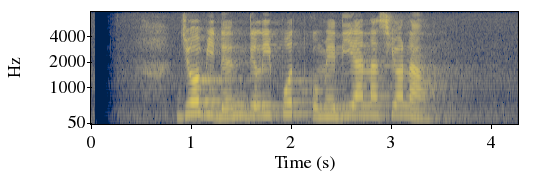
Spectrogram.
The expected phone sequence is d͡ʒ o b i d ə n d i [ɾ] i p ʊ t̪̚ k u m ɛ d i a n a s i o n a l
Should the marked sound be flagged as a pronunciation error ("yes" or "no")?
yes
